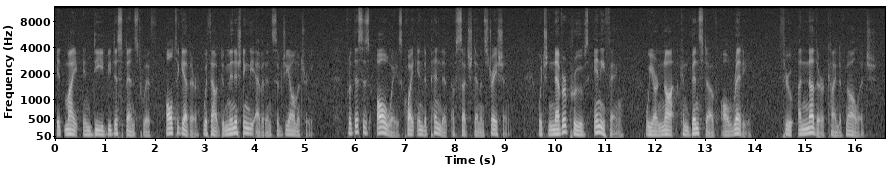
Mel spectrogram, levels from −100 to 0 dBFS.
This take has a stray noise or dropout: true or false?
true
